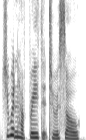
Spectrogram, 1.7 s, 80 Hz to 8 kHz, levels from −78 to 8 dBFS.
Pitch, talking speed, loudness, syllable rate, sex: 240 Hz, 280 wpm, -16 LUFS, 5.8 syllables/s, female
